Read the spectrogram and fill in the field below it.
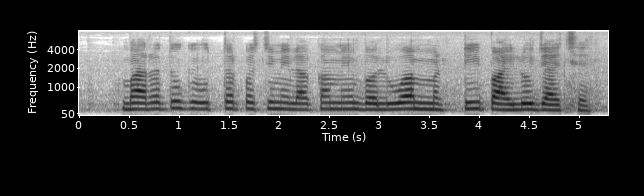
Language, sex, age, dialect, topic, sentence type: Maithili, female, 25-30, Angika, agriculture, statement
